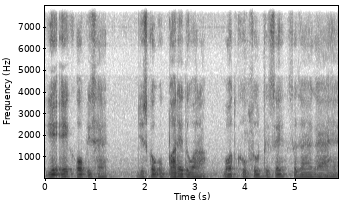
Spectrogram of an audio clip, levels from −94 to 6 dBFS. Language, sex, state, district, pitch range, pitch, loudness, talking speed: Hindi, male, Uttar Pradesh, Muzaffarnagar, 85-95 Hz, 90 Hz, -23 LUFS, 135 wpm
